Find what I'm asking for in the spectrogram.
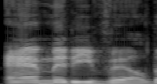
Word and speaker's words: Amityville: It's the Amityville horror box set that Amityville.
